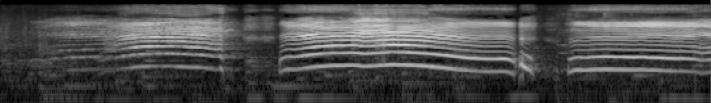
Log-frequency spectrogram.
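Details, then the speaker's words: Infant, one of twins, crying from hunger before being fed four ounces of formula: three long, high-pitched cries with sharp breaths between them, typical ordinary hungry crying. "as you hear the baby crying I'm gonna go feed her four ounces"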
